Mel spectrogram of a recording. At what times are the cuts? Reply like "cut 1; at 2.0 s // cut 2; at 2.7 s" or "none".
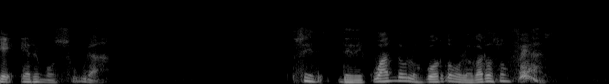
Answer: none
